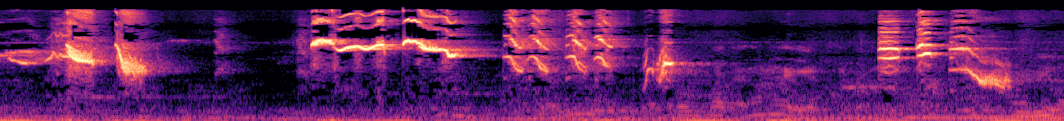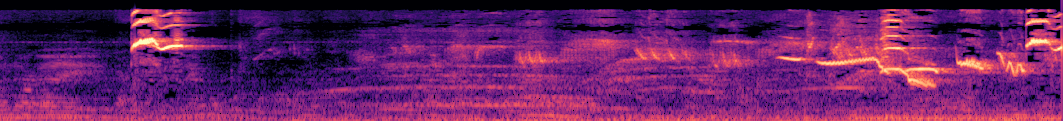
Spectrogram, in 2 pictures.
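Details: Oriental magpie-robin in a fighting mood giving loud trilled bursts and a descending whistle in the first half, then fainter, softer warbling continuing over rising background noise.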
